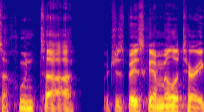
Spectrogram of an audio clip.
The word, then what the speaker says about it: junta: and it is with even though it's spelled with a J, it's pronounced H. I was looking it up today. So it's a junta, which is basically a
